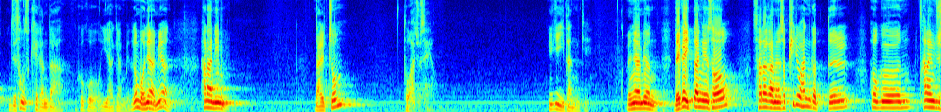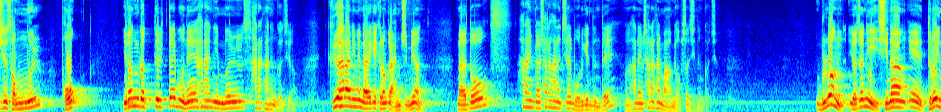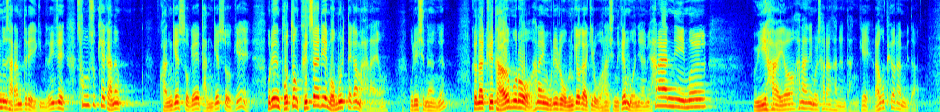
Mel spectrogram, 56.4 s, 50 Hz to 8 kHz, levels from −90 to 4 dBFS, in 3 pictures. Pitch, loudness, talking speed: 155 Hz, -12 LUFS, 255 characters per minute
